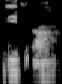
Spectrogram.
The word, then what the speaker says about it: Guido: If you say Guido, there's no problem. But Okay. actually, you pronounce the U, so Sorry. it's Guido.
